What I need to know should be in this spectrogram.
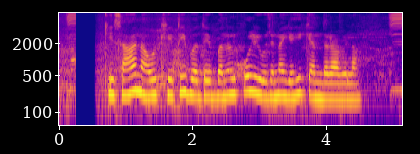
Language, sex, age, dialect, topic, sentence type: Bhojpuri, female, 25-30, Western, agriculture, statement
